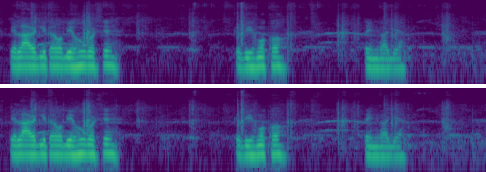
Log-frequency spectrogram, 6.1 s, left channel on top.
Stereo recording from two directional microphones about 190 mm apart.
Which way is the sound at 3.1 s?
15° left (ahead or behind).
